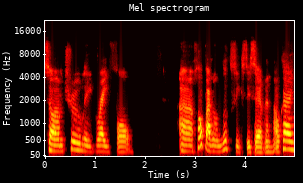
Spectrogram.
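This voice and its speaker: In a Southern US accent, a woman speaks at a medium pitch. Her pace is fairly slow, with ordinary pitch variation. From Arkansas. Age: 60s. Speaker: community activist and guest speaker. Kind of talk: talk at a community meeting.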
